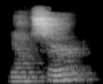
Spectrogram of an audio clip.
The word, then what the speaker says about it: answer: Here, we do not pronounce the letter W, so this is answer.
